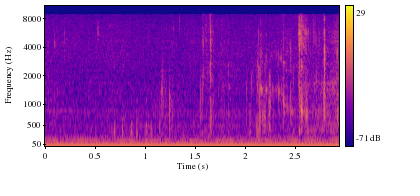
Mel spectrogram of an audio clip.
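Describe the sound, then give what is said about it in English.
Someone drinking water: soft, wet mouth sounds and a few quiet swallowing clicks, with sharper gulps near the end, over a steady low hum and no talking. “I'm going to have some water first.”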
